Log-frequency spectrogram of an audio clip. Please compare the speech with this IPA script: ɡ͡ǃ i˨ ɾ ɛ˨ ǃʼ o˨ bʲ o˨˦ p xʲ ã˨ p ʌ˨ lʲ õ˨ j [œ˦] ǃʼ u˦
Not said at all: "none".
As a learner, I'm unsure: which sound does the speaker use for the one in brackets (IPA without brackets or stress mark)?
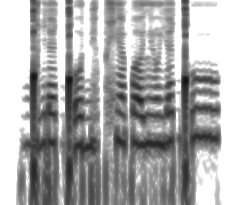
ɛ˦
